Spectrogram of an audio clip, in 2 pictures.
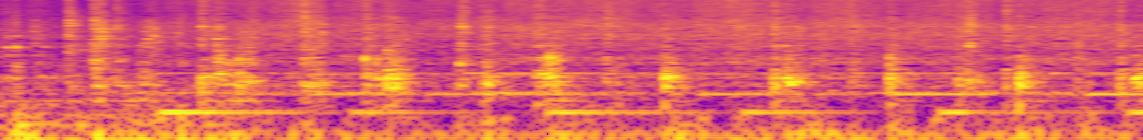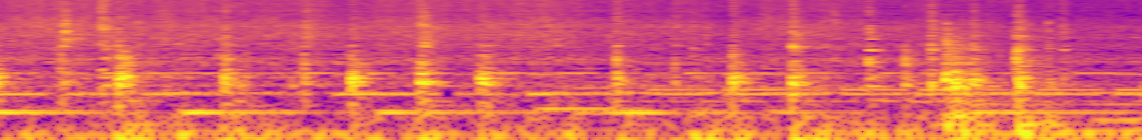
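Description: Onion paste frying in a little oil in a kadhai with a steady sizzle, while a spoon stirs it and knocks and scrapes against the pan about two or three times a second.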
